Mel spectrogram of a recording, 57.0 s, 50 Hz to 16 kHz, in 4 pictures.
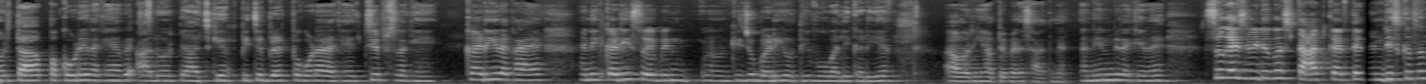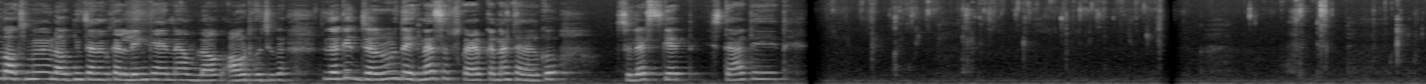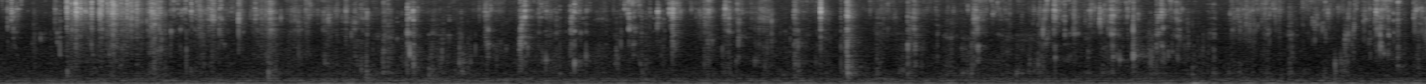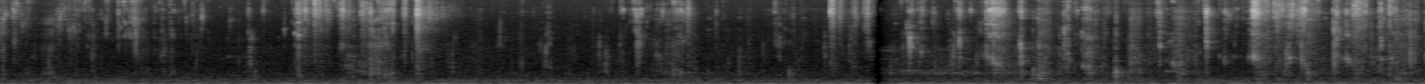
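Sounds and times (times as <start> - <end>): woman chewing food: 22.4 - 57.0
food crunching: 22.5 - 26.0, 26.6 - 57.0.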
